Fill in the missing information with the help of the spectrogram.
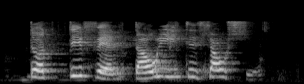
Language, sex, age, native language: Icelandic, female, 7, Icelandic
